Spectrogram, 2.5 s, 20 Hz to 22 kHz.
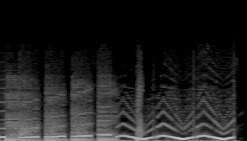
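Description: A classic 1980s Pac-Man arcade game sound effect: a run of buzzy electronic tones stepping upward in pitch, then a loud, looping warble sweeping up and down like a siren, with no voices.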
